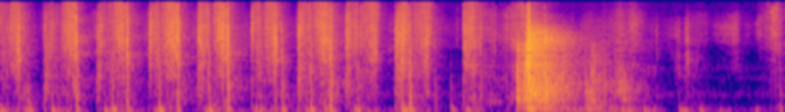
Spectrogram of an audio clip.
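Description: Tarot cards shuffled in rapid, steady riffling bursts, close and crisp, then a brief louder swish and slap as cards are drawn and set down, followed by softer handling.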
